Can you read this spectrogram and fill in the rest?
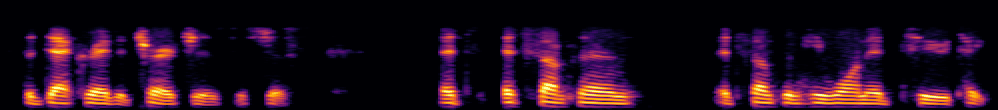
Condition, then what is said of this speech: None; typical speech.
